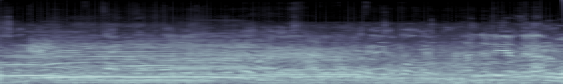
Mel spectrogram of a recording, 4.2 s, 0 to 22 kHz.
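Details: Calves and cattle at a busy market in Mymensingh, Bangladesh, 14 January 2025: a low, level moo held almost two seconds, later fainter calls, over loud bargaining voices and crowd din.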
